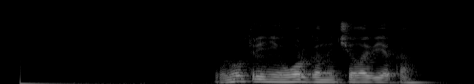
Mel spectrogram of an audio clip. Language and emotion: Russian, neutral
